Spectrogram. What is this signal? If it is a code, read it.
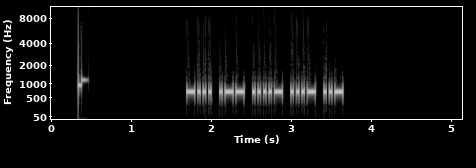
Morse code, heard as a keyed tone, about 36 wpm, 700 Hz. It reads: BW4VU
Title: Five Challenging Letter-Number Combinations 35wpm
